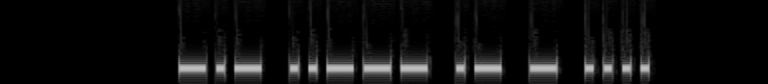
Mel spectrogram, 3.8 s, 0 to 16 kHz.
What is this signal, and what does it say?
Morse code, heard as a keyed tone, about 25 wpm, 700 Hz. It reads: K2ATH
